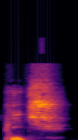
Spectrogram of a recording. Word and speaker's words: Pitch: E, İsviçreli bir karikatür sanatçısı Pinch Pitch Comment e, P I T C H diye okunuyor yanlış anlaşılmasın.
